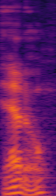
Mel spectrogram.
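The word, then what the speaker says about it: atto: with this first one here is 10us 18th pronounce Ado small a 10-5 fto small F 10- 12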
